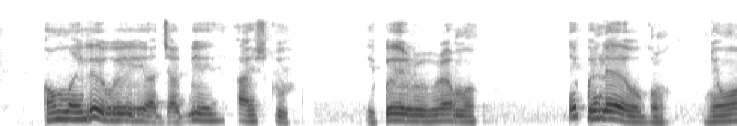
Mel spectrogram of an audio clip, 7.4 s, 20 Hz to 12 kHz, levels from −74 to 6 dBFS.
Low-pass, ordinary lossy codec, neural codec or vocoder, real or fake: 7.2 kHz; none; codec, 16 kHz, 16 kbps, FunCodec, trained on LibriTTS, 50 frames a second; fake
